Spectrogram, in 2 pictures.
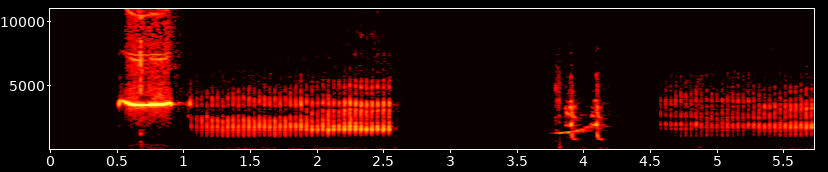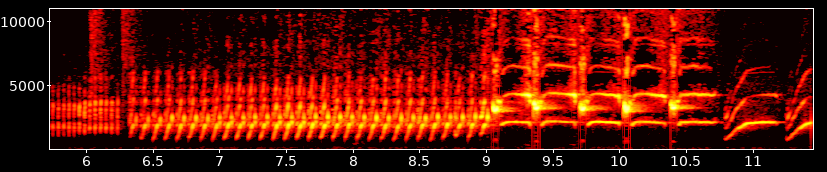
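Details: Malinois canary song that starts softly with a brief whistle, a low rolled trill and pauses, builds into a rapid rising trill, then ends in loud repeated swooping whistles.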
